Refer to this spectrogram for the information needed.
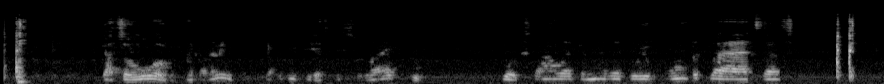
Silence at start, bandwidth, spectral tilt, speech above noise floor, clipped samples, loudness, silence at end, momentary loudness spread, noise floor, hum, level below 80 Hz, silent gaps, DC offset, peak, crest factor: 0.05 s; 11 kHz; -4 dB/octave; 30 dB; under 0.1%; -27 LUFS; 0.3 s; 14 LU; -57 dBFS; none; -56 dBFS; none; under 0.1%; -4 dBFS; 24 dB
